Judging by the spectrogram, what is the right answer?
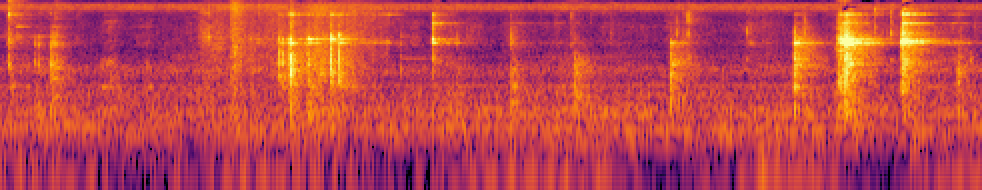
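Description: Light metallic clinks and taps of a steel wheel puller's plate and bolts being fitted onto a snowmobile suspension idler wheel. Scattered single clinks with a short ring, coming closer together near the end.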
